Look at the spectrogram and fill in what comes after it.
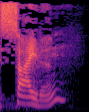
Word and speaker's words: Sidon: Tyre and Sidon, S-I-D-O-N, that's the way that we would pronounce it now. T-Y-R-E, Tyre and Sidon, those are the two cities that are being spoken of here.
